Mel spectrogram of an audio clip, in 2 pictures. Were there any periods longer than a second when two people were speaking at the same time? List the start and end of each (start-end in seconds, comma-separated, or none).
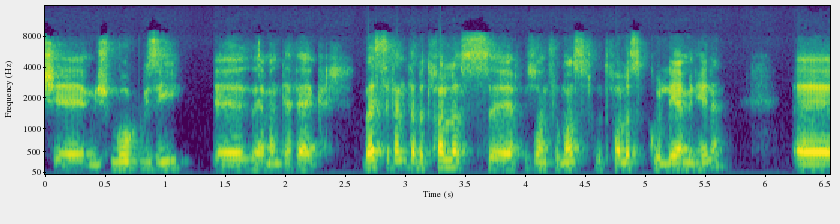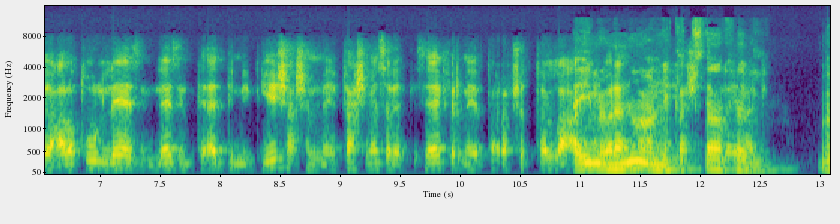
10.9-12.6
